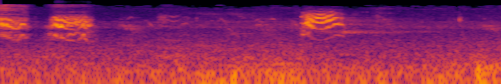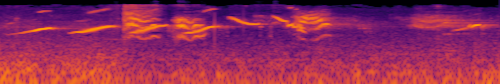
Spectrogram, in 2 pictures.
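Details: Double-collared seedeater song plus a female's calls, used to warm up another seedeater: a few harsh chirps, then a lively stretch of fast rising whistled slurs and buzzy notes, roughly four per second.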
